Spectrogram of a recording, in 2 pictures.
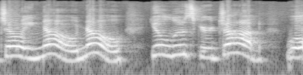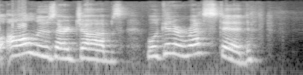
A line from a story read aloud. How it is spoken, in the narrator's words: it's me yelling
